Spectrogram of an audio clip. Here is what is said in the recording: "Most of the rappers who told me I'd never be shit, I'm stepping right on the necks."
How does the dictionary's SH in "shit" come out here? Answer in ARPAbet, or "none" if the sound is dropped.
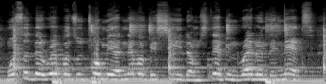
S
